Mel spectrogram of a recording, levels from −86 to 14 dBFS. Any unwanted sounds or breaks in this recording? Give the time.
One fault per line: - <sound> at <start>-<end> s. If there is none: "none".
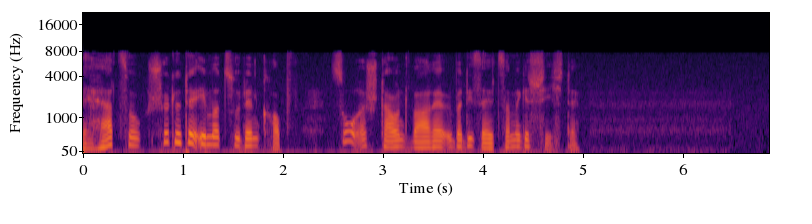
none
